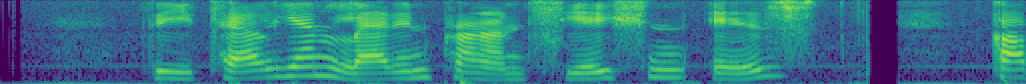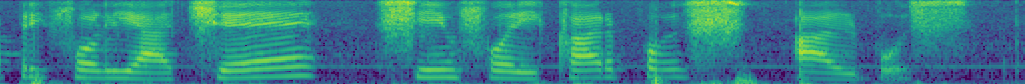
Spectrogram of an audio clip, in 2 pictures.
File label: latin; Symphoricarpos albus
